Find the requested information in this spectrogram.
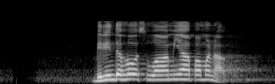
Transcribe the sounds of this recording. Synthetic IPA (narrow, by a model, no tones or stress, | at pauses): biɾind̪ɐɦoːsuʋaːmijaːpɐmɐna̰ʋ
